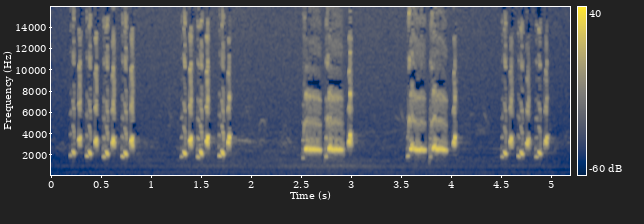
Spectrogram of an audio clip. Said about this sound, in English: Some birds have a lot to say, but few surpass the northern mockingbird. Within its range in the U.S., which is most of the country except the northern west and midwest, you'll recognize the mockingbird's song instantly.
